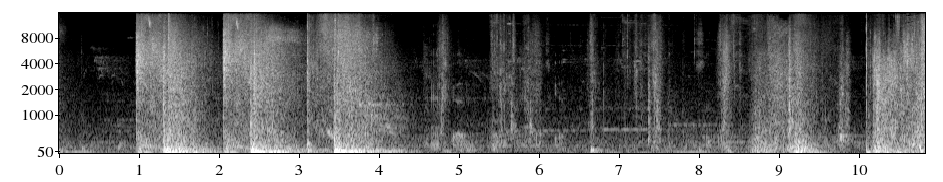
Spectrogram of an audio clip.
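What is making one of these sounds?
Magical whooshing effects swell and fade.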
